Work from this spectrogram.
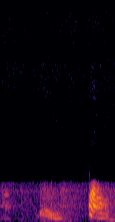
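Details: Ducati, a male house cat, comments when his owner asks him something: a soft, low falling meow, then a louder, higher and brighter second meow a half-second later, indoors.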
